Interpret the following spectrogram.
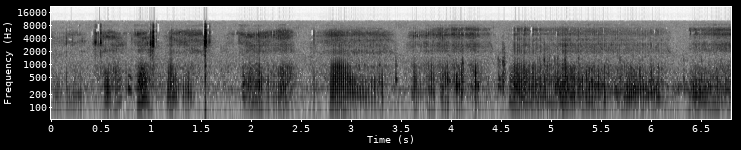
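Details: Snoring heard close up: irregular rasping, wheezy breathing noises with snorting bursts and a few sharp clicks.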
